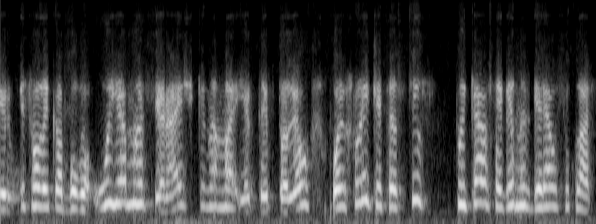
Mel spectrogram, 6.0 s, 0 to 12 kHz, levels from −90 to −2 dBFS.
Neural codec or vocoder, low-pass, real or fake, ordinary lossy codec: codec, 24 kHz, 3 kbps, HILCodec; 10.8 kHz; fake; Opus, 16 kbps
